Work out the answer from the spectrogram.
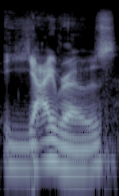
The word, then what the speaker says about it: gyro: I think I said, is it gyros? No. How do you say it? It's gyro. Gyros, whatever. I say gyros because I'm from the Midwest. It is definitely a gyro.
